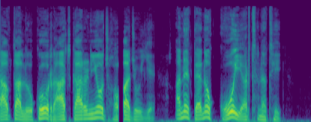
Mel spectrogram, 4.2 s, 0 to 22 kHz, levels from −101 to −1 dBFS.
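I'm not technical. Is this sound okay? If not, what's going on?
No. Around 1.56 to 1.66 seconds the speech briefly vanishes, a gap of roughly a tenth of a second. This is AAC frame loss with muting: a few small chunks of the compressed audio went missing, and the player filled that stretch with silence. What sets it apart from a plain dropout is that the sound fades out and back in gently around the hole instead of being chopped off sharply.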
